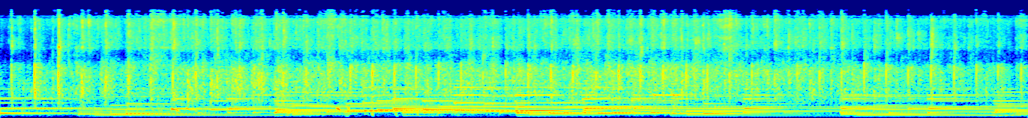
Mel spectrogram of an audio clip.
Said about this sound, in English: I'm going to have my mom stand up, and if you guys could join me in just honoring her, giving a round of applause.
